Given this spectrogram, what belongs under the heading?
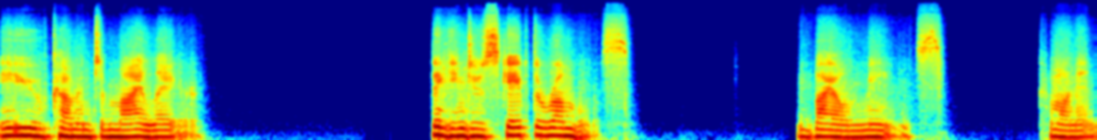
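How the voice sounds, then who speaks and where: A put-on character voice growls at a middle pitch, very slow and monotone, with long, frequent pauses. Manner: imposing, regal.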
